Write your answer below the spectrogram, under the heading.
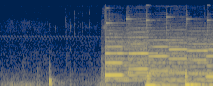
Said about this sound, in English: Listen to the, there is some reverb at the beginning of the song.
